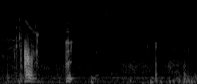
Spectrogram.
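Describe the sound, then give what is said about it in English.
Two short, loud slurping sips from a can of Modelo beer, followed by a few faint swallowing clicks and soft mouth noises. No one speaks. “But yeah, let me take a sip of my Modelo.”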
